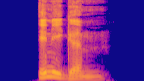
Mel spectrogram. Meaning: strong dative masculine/neuter singular of innig
- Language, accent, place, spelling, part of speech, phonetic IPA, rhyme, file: German, Germany, Berlin, innigem, adjective, [ˈɪnɪɡəm], -ɪnɪɡəm, De-innigem.ogg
